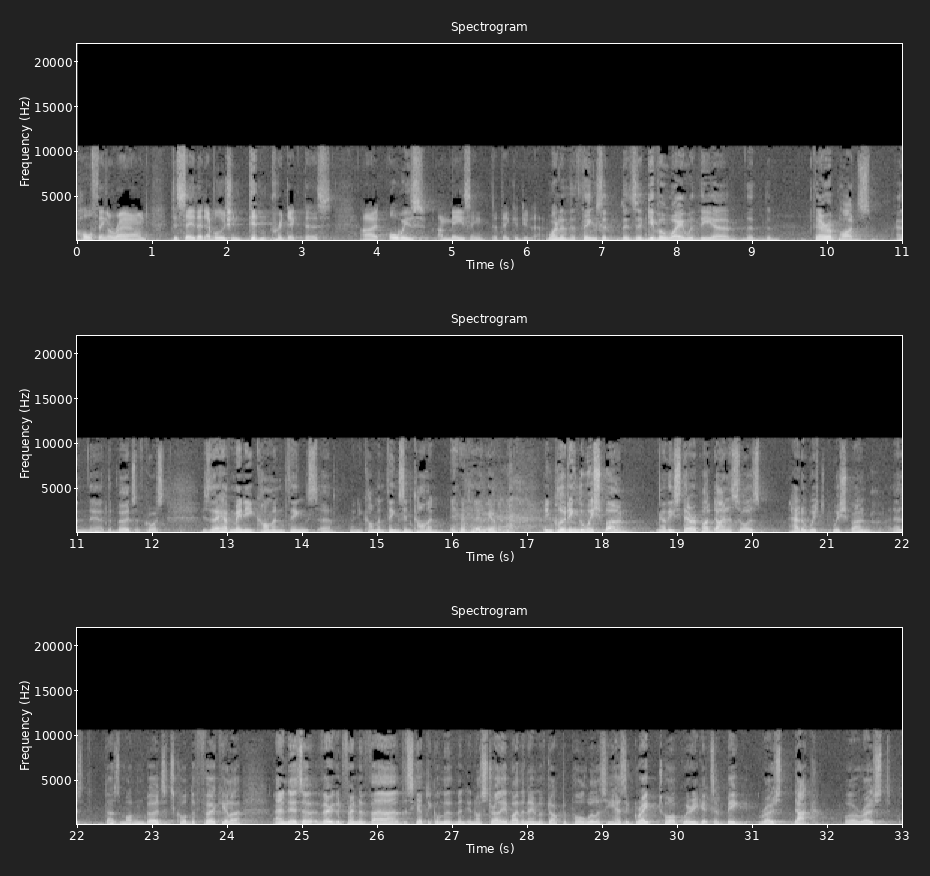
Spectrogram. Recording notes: Live from TAM 2012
